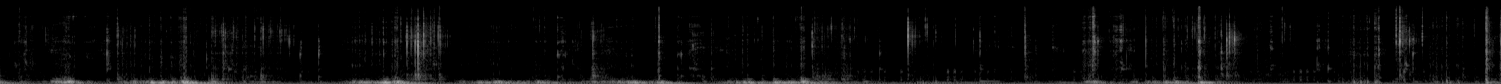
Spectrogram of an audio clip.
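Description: An oval, solid yellow bar of dry soap is held in the hand and carved into chunks with a box-cutter blade. Crisp, bright scraping and crackling snaps repeat throughout over a soft low rumble. Each cut ends dry, with no ring afterward.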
